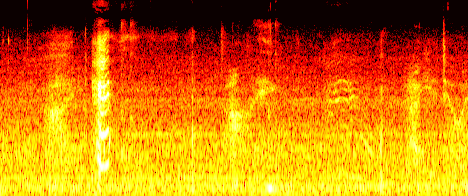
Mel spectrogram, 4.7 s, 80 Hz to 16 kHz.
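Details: Female Platinum Mink Tonkinese cat, 19 months old, filmed indoors in November 2011, talking after waking from a nap while being petted: one short bright meow near the start, then softer faint chirps over steady room hum and quiet whispering.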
